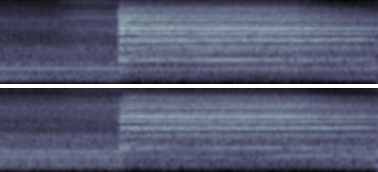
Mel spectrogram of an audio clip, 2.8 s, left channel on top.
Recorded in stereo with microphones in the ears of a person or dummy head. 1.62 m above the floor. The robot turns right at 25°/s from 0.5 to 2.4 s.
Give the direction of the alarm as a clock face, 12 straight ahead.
9 o'clock.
